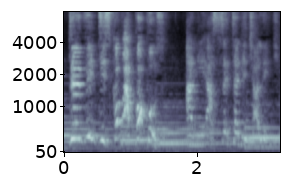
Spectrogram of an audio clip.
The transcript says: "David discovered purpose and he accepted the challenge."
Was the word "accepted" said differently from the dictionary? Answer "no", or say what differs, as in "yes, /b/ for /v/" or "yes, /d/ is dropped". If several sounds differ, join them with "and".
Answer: yes, /k/ is dropped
